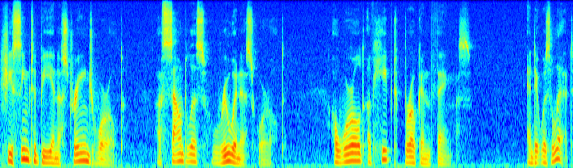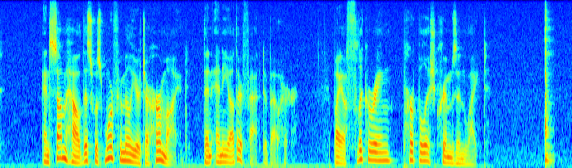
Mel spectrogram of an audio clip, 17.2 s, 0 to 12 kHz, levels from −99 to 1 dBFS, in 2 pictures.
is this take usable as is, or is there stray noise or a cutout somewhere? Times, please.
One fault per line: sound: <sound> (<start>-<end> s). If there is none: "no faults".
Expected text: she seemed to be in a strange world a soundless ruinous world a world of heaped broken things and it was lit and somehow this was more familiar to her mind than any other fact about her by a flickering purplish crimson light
sound: tap (16.8-16.9 s)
